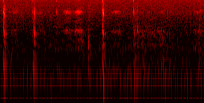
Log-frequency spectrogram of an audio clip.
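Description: Near silence, with a few faint ticks of a stylus writing on a tablet screen.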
